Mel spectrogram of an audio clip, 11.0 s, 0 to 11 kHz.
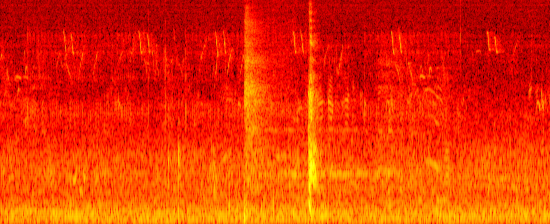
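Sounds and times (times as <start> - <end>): birds chirping: 4.4 - 9.0
loud noisy knock: 4.9 - 6.2.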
